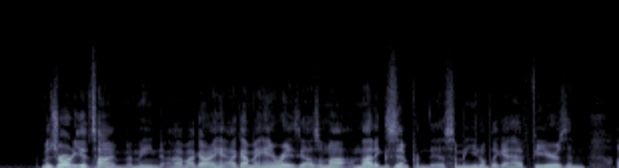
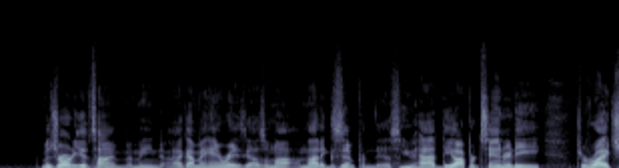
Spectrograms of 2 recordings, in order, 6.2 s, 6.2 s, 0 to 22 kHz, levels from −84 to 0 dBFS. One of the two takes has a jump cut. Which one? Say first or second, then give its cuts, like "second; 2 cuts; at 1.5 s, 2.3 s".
second; 2 cuts; at 1.7 s, 4.0 s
